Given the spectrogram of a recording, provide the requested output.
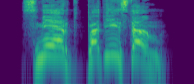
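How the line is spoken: Shouted in Southern US accent. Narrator (Russian): крикнула Джуди, превосходно имитируя акцент жителей юга США

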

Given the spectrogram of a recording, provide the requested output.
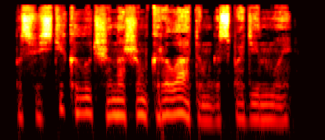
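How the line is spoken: Timid suggestion. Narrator (Russian): робко предложил Яхан

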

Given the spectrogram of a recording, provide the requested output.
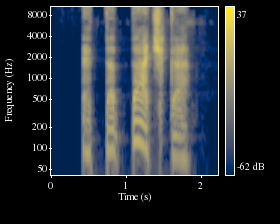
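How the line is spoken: Iron-hard female voice. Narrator (Russian): железным голосом констатировала девушка

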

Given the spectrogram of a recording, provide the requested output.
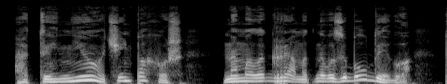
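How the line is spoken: Through clenched teeth. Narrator (Russian): процедил маркиз

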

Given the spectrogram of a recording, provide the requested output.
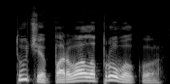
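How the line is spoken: Calm. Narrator (Russian): спокойно проговорил Мехбао

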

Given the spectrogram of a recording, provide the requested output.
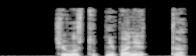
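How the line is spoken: Listless, upset, stammering. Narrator (Russian): вяло проговорил переодетый коллежский асессор, от расстройства даже начав заикаться

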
